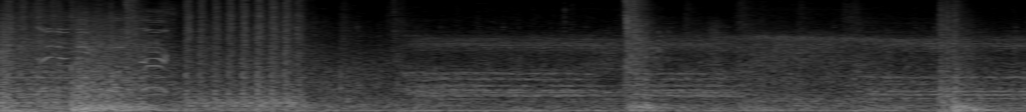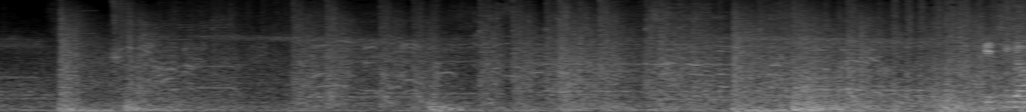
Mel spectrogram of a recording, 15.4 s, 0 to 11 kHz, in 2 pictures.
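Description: Company of Heroes 2 battle with an artillery barrage and gunfire: continuous machine-gun rattle, heavy booming impacts and explosions layered densely throughout, with a voice talking over the combat.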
